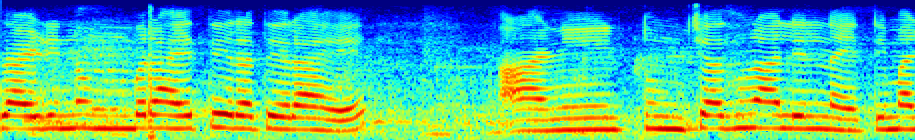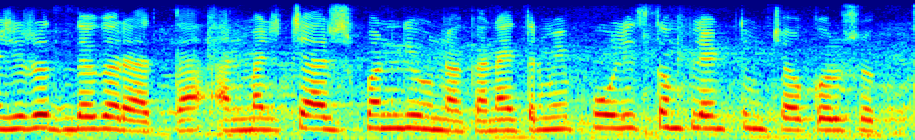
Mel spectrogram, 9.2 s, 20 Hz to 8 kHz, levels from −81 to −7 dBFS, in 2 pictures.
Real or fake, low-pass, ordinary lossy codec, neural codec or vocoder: real; 7.2 kHz; none; none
